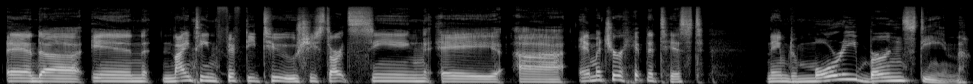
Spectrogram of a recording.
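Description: A man's voice: fairly high pitch, expressive, takes it slowly, dry recording. A man co-hosting a podcast in casual, joking banter, his voice clipping and distorting from talking too close to the mic. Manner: joking, plays along with teasing. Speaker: podcast co-host.

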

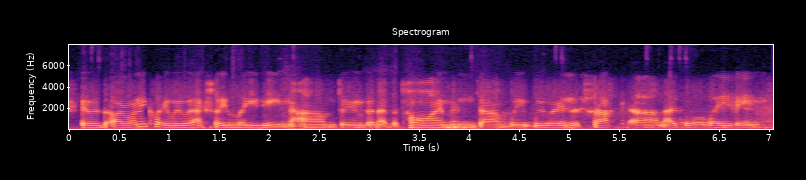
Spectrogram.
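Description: A woman's voice: deep voice, steady tone, moderate pace, dull audio, slight background noise. An Australian woman, a racehorse trainer, chatting in a radio interview over the phone, hesitant and full of ums and restarts.

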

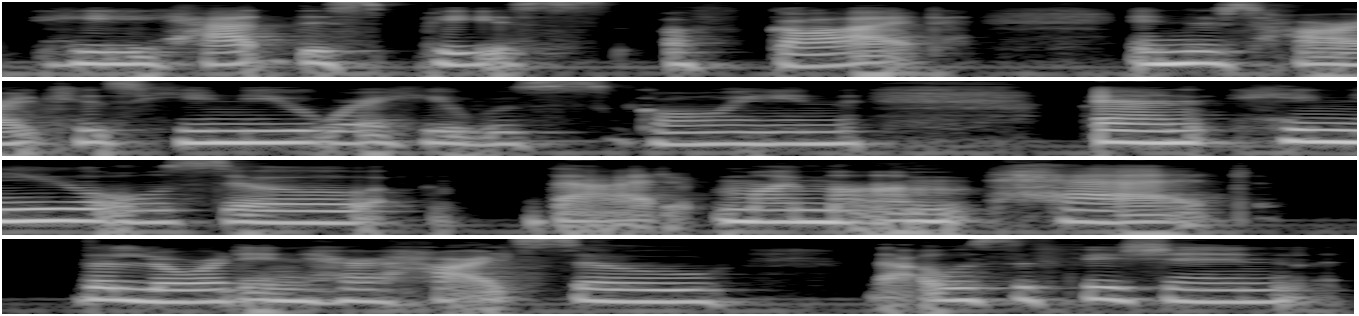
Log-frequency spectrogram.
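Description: Podcast guest, woman from Chile, earnest reflective testimony, gravelly fry in the voice. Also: mid-range voice. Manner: earnest, reflective, many ums. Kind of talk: faith testimony conversation.

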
